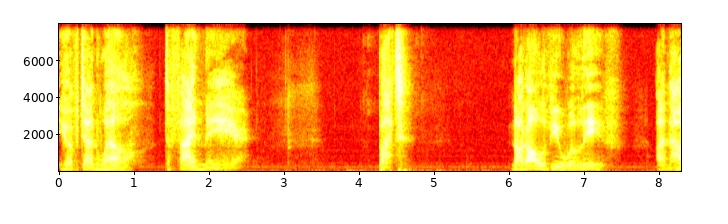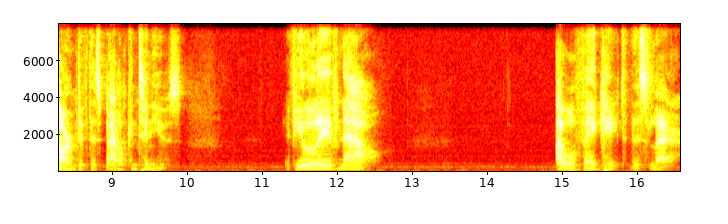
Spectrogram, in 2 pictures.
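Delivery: loud, raspy, clicking monster voice. Narrator voicing a creature speaking to the group, clicking, raspy creature voice. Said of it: "this clicking, um, raspy sound".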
